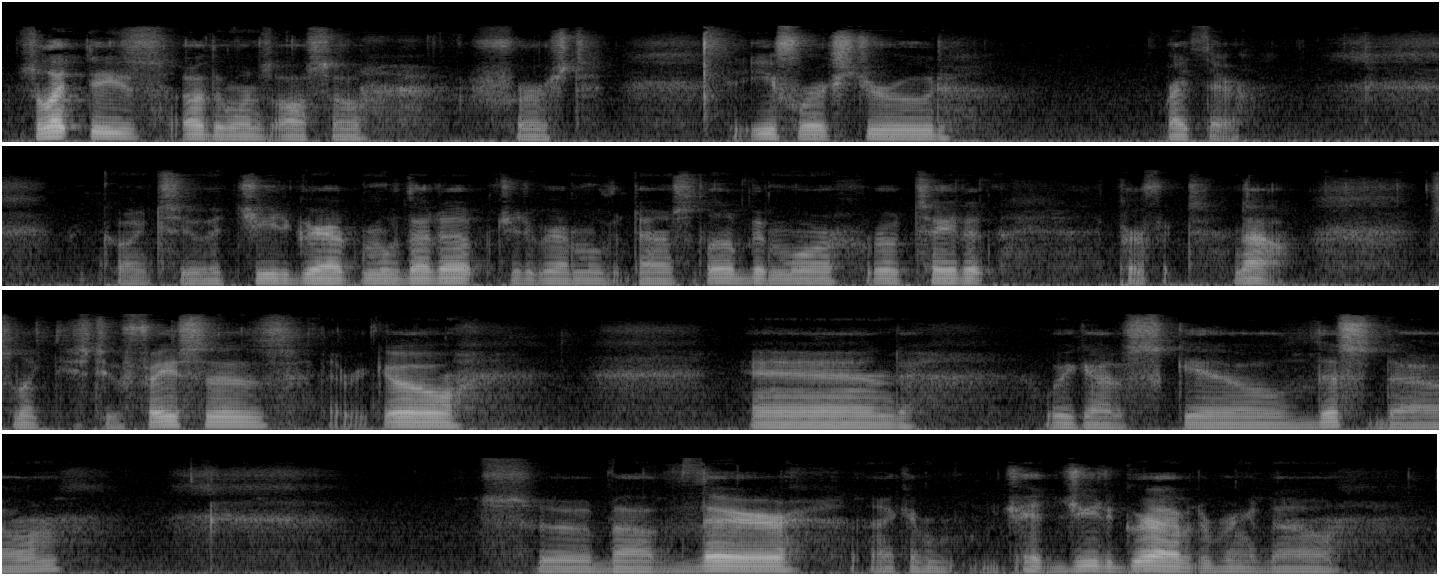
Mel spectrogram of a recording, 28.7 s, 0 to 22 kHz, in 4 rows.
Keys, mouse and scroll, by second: 0.4-3.1 right drag, 3.5 e, 6.4 g, 9.5 g, 11.3 r, 12.8-14.5 middle drag, 13.8-17.4 right drag, 21.0 s, 25.5 g.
